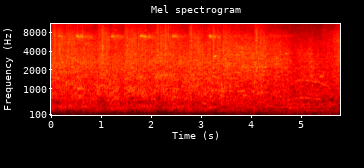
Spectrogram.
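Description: Busy street noise at a large outdoor gathering: a crowd chattering while motorcycles ride past.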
